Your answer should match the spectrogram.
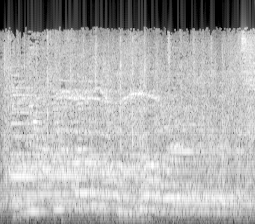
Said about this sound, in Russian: Вот сейчас дайте аплодисменты.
